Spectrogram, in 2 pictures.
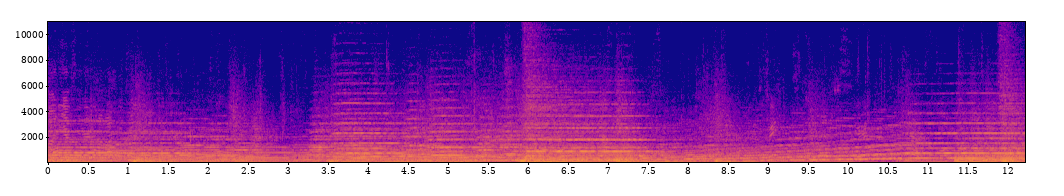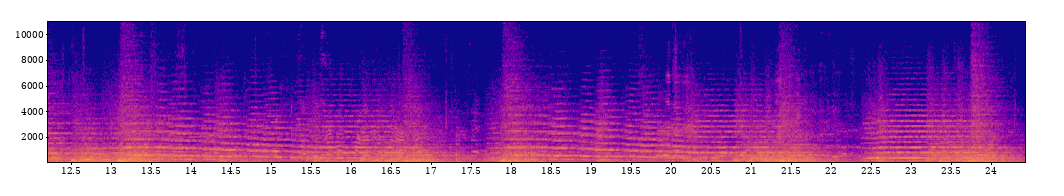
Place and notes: Final March of the easter procession on the streets of Madrid to Iglesia de San Miguel
Night on Sunday the 1th of April
recorded with Zoom H6 and created by Yanti Cornet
